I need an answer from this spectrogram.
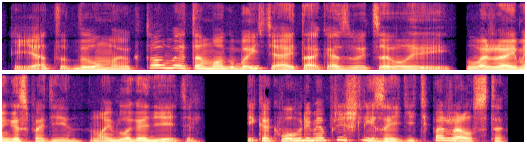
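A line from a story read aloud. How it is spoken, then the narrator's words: Old woman, laughing. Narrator (Russian): Старуха, смеясь, сказала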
